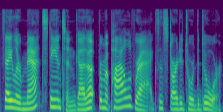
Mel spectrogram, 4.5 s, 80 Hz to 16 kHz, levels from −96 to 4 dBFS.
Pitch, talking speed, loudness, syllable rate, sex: 195 Hz, 200 wpm, -17 LUFS, 4.4 syllables/s, female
